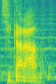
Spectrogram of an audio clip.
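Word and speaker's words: 力: Then we have kimino, so your chikara. Don't think we have a studied this kanji but we have found it before at least in other I think also this one. Chikara accented on the last syllable means force or strength.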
